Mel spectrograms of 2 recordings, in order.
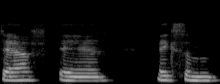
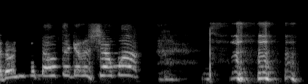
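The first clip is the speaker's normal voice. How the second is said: laughing mock terror; 11 semitones higher, much faster than usual. Real, not acted. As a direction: voice climbing in half-joking panic. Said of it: "now I'm terrified".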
